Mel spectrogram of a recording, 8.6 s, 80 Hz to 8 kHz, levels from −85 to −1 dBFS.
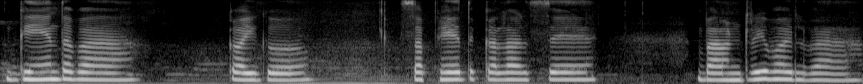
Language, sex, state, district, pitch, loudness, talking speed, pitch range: Bhojpuri, female, Bihar, Gopalganj, 240 Hz, -26 LUFS, 70 wpm, 220-250 Hz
